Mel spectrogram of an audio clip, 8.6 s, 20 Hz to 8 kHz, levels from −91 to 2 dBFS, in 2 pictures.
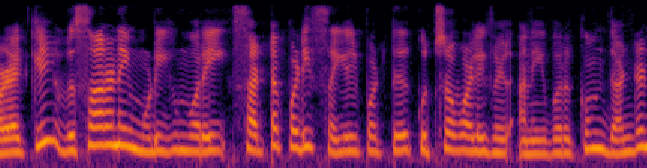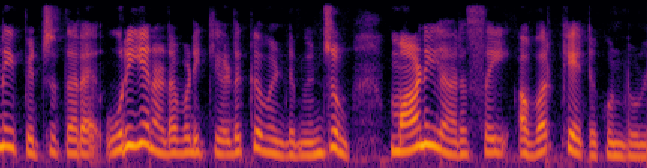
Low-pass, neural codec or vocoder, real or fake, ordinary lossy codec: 7.2 kHz; autoencoder, 48 kHz, 128 numbers a frame, DAC-VAE, trained on Japanese speech; fake; none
